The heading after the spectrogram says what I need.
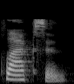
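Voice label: "Klaxon", English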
